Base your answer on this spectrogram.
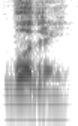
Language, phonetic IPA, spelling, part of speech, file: Russian, [ˈbodrɨj], бодрый, adjective, Ru-бодрый.ogg
- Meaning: 1. cheerful 2. brisk 3. sprightly 4. awake 5. vigorous, vivacious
